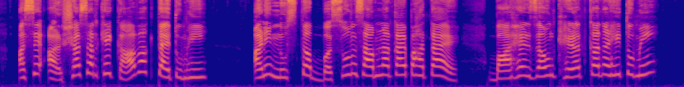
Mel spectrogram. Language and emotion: Marathi, angry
